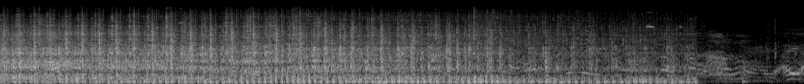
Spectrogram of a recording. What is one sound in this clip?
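A farm tractor engine chugs loudly nearby.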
